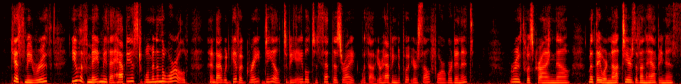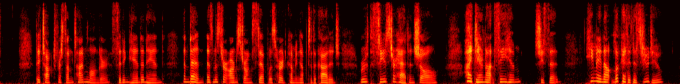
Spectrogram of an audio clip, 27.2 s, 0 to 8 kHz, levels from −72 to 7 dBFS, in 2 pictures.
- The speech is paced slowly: No, fast, 205 wpm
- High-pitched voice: Yes, high, 210 Hz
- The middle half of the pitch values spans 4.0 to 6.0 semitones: Yes, average, 4.4 semitones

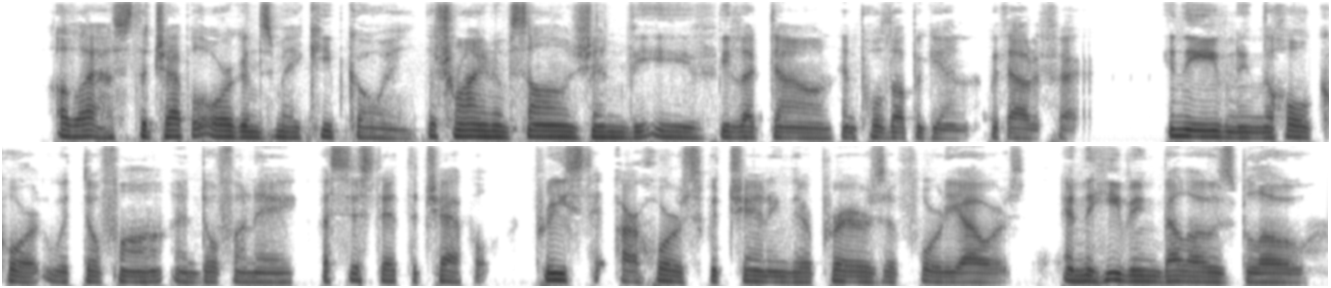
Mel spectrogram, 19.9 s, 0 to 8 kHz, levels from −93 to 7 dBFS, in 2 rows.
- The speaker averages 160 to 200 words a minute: No, average, 150 wpm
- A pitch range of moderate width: Yes, average, 3.1 semitones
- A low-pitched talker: Yes, low, 110 Hz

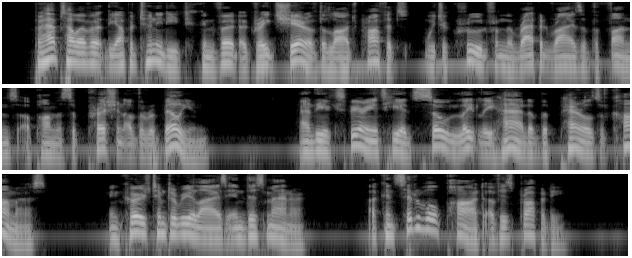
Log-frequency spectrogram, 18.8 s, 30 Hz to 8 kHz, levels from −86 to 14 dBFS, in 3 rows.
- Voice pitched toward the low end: Yes, low, 110 Hz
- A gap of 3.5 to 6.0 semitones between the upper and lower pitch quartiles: Yes, average, 4.6 semitones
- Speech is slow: No, average, 170 wpm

